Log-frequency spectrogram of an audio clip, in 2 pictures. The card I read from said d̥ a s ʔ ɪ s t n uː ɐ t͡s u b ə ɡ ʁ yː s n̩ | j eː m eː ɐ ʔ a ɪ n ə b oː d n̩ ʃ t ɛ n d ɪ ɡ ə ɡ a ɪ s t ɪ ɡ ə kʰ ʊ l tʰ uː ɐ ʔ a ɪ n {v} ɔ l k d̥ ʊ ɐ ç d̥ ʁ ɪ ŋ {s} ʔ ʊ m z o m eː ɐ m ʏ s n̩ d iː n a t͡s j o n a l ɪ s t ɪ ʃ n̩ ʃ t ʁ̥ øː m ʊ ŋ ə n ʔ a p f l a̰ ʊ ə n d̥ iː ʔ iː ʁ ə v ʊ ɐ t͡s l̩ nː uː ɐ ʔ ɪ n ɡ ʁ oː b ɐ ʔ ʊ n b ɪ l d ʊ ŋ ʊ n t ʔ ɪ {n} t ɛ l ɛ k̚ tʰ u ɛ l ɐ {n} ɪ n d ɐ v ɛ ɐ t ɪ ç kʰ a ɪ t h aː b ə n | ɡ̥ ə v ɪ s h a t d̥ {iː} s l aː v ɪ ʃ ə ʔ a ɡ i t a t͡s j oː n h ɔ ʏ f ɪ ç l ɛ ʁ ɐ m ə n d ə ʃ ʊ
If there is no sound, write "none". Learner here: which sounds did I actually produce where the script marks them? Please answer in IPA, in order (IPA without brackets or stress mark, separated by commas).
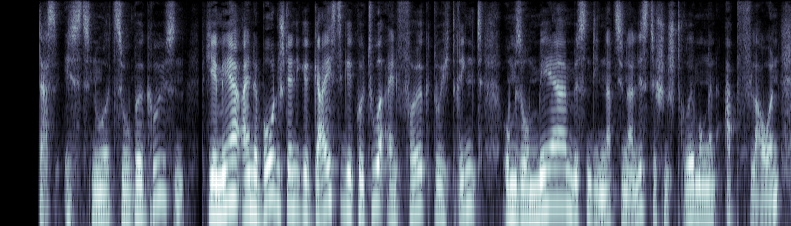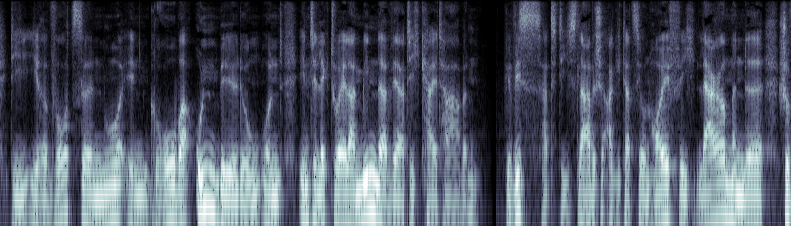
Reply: f, t, n, m, iː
